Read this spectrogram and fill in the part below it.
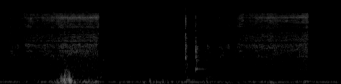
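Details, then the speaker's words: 5.0L Mustang, EEC-IV, no-start and stalling: twisting the TFI ignition module on the distributor triggers two short high buzzing whirs under a second each as the EFI fuel pump primes; intermittent TFI ignition module. "I can actually hear when I push on the module some stuff running in the back of the motor there the EFI is priming you can hear the fuel going through the right the regulator"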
